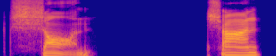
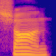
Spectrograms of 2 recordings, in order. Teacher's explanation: The SI produces like an SH sound, and the A is like a long aw sound.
